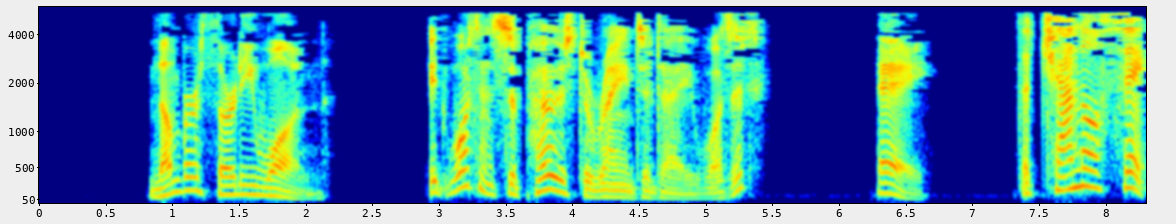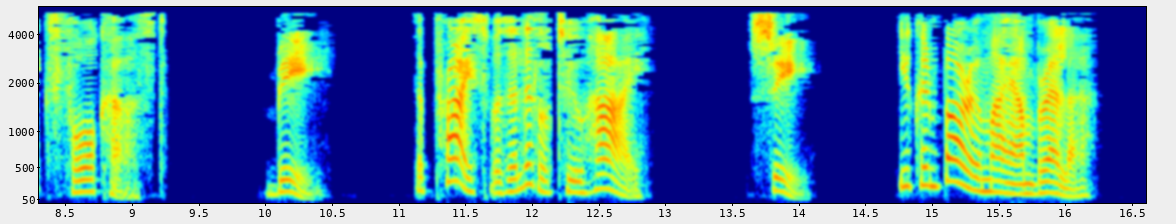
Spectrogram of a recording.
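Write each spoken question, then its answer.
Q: It wasn't supposed to rain today, was it?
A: C: You can borrow my umbrella.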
